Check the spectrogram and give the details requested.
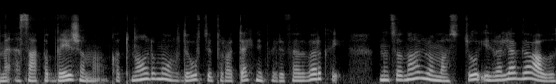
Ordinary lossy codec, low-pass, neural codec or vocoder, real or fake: Opus, 32 kbps; 10.8 kHz; codec, 16 kHz in and 24 kHz out, 0.6 kbps, FocalCodec, streaming, 4096 codes; fake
